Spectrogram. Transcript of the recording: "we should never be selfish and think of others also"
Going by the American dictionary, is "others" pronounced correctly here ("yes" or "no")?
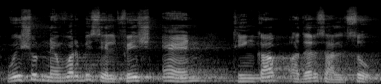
no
